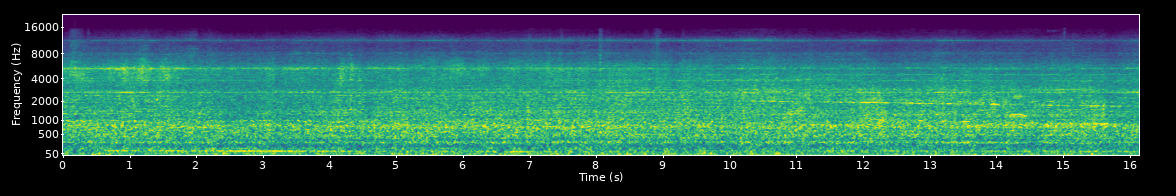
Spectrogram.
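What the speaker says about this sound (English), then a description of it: "This guy buttered the landing." An airliner lands at Phoenix Sky Harbor airport with a steady, broad roar of engines and rushing air that holds at an even level throughout, heard from a distance with no talking.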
